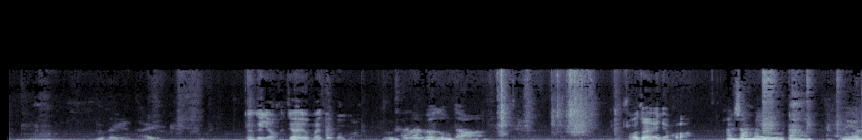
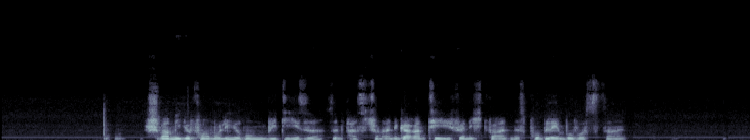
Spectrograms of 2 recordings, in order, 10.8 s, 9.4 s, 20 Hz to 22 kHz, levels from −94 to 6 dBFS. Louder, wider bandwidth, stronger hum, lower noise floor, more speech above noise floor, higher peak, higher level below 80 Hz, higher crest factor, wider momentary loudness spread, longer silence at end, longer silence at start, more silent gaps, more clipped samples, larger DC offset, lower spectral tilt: first, -26 LUFS vs -30 LUFS; first, 11.5 kHz vs 9.6 kHz; neither; second, -50 dBFS vs -70 dBFS; second, 25 dB vs 40 dB; first, -6 dBFS vs -12 dBFS; first, -54 dBFS vs -78 dBFS; about the same, 20 dB vs 20 dB; first, 22 LU vs 14 LU; second, 0 s vs 1.55 s; second, 0.2 s vs 1.3 s; neither; neither; neither; about the same, -5 dB/octave vs -5.5 dB/octave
